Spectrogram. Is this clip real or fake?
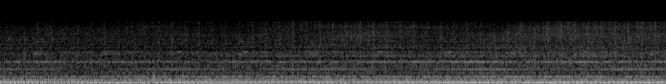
real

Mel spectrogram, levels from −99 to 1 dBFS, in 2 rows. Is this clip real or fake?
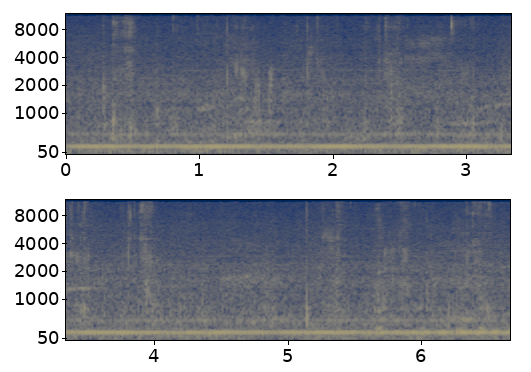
real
